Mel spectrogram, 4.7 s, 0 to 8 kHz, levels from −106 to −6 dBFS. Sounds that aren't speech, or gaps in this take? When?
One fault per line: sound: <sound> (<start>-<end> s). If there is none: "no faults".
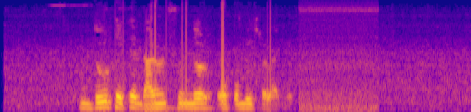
no faults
